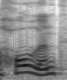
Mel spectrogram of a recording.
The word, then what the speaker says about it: Carl Hovland: Yale (Yeıl, üniversite olan gibi okunuyor) Yaklaşımı olarak da bilinen Mesajı Öğrenme Tezi, Carl Hovland (Karl Hovlınd) ve arkadaşları tarafından, etkili propagandaların nasıl yaratılabileceği konusu üzerinde çalışırlarken oluşturulmuştur.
